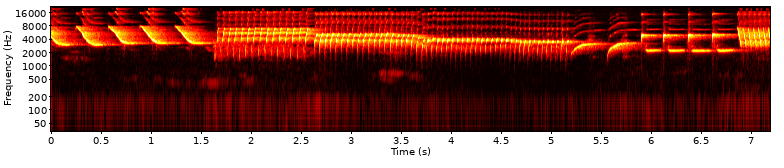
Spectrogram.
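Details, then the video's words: Canary song in rapid changing sections: repeated falling swoops, buzzy pulsed rolls, a steady high trill, then short repeated chirps and upward slurs. "جميع طيور الكناري سوف تغني بعد الاستماع إليها Canary singing"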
